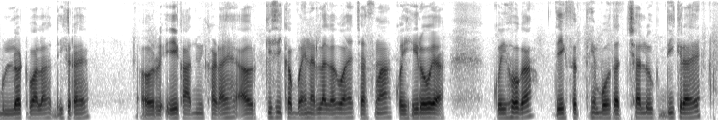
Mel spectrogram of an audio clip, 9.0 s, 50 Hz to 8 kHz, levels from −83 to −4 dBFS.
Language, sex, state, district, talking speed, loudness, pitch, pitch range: Hindi, male, Chhattisgarh, Sarguja, 225 wpm, -18 LUFS, 110 Hz, 105-115 Hz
